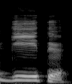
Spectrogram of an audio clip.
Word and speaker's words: गीत: ई की मात्रा तो ग का उच्चारण कैसे करेंगे गीत तो मिलके बन जाएगा गीत इसी तरीके से पढ़ना आपको खीच के गीत गीत नहीं पढ़ना अगर आप गीत पढ़ दोगे तो इस तरीके से छोटी ई की मात्रा का उच्चारण हो जाएगा यहां पर छोटी ई की मात्रा लगी हु तो कैसे पढ़ रहे गीत यहां बड़ी ई की मात्रा तो खीच के पढ़ जा रहा है गीत यह फर्क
